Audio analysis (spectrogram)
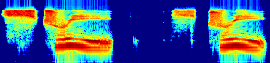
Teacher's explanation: pulling it back sure and then my r is pulled back my tongue has to pull down so that the tongue can curl back without touching the top · My tongue goes back here for the T. But I'm not going to release the final T at like street. I'm just going to hold it in that position.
